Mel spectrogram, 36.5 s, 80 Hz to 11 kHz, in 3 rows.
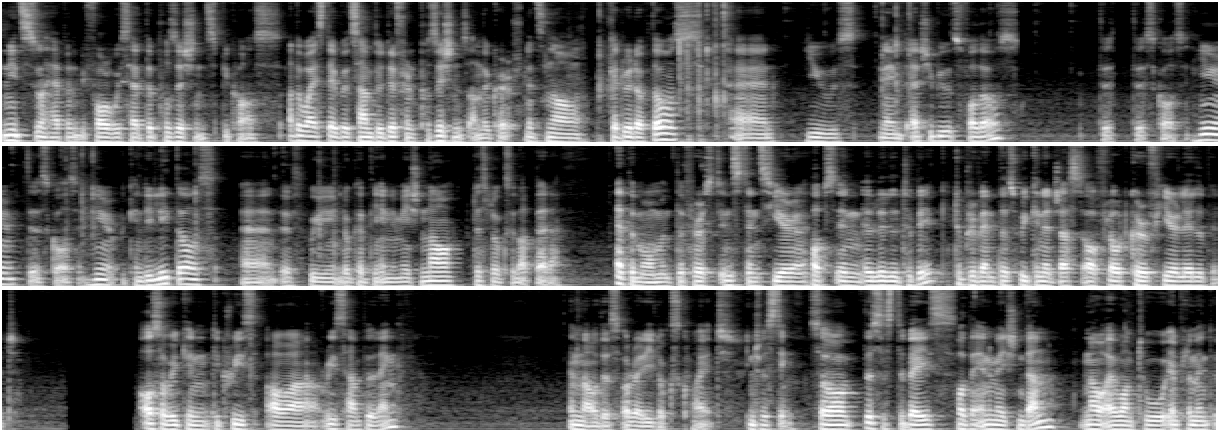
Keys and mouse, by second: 5.3 click, 6.0 shift+a, 8.1 click, 8.8 shift+d, 9.4 click, 9.8 click, 10.1 ctrl+z, 10.2 click, 11.6-12.2 drag, 12.5 click, 12.9 ctrl+x, 13.5 click, 14.0 g, 14.8 click, 15.2 space, 18.2 space, 18.2 space, 18.5 shift+drag, 19.0 shift+click, 19.8 shift+click, 21.0 space, 21.5 space, 21.8 space, 24.5-25.6 drag, 25.6 space, 27.5-29.9 shift+drag.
